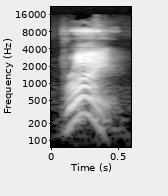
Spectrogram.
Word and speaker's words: Breon: It's pronounced Brian. It says Breon.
